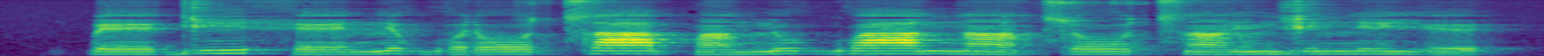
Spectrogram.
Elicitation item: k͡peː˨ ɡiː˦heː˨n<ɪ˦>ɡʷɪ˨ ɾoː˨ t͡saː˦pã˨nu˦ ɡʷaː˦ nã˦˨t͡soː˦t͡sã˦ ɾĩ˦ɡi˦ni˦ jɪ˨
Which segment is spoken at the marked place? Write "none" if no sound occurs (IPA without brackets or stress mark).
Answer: ɪ˦˨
